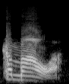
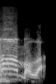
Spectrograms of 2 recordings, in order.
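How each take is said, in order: First: The stress falls on a later syllable. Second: The stress falls on the first syllable. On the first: The speaker calls it wrong. "It's not Kamala" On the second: The speaker calls it right. "The accent is on the first"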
